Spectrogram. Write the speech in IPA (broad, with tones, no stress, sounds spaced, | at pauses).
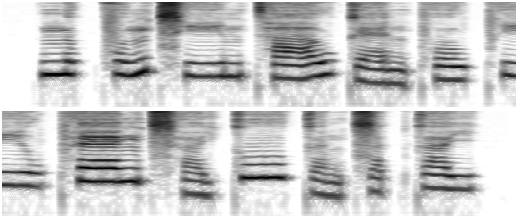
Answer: n̪ ʊ˨˥ k̚ f ʊ˨˥ ŋ t͡sʰ iː˨ m t̪ʰ aː˨˥ w k ɛː˨˩ n pʰ o˨ w pʰ iː˧ w pʰ ɛː˥ ŋ t͡sʰ ɐ˨˩ j k uː˥ k ɐ˨˩ n t͡s ɐ˨ t̚ k ɐ˧ j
